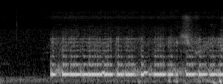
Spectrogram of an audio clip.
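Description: Electronic telephone keypad tones start abruptly and run almost unbroken to the end, a loud, steady mid-pitched beeping with only brief dips between presses and a faint low rumble underneath.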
